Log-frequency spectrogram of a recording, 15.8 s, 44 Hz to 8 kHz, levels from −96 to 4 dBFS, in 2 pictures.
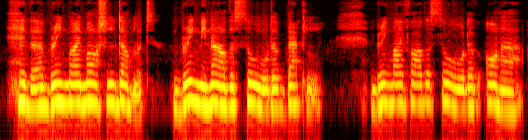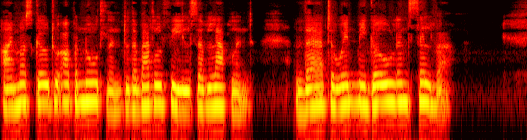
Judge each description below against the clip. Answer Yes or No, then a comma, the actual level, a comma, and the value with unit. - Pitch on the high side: No, medium, 165 Hz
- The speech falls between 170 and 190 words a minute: No, average, 140 wpm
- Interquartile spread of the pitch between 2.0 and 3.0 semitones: Yes, narrow, 2.5 semitones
